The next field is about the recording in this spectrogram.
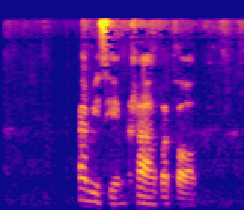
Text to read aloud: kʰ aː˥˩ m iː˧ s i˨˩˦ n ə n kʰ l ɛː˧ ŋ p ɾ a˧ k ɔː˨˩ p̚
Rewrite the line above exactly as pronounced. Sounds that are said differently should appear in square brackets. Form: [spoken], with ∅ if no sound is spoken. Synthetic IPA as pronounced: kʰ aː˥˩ m iː˧ s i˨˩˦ [∅] ə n kʰ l [aː˧] ŋ p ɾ a˧ k ɔː˨˩ p̚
